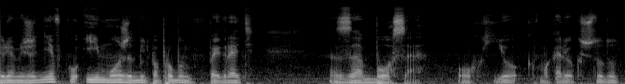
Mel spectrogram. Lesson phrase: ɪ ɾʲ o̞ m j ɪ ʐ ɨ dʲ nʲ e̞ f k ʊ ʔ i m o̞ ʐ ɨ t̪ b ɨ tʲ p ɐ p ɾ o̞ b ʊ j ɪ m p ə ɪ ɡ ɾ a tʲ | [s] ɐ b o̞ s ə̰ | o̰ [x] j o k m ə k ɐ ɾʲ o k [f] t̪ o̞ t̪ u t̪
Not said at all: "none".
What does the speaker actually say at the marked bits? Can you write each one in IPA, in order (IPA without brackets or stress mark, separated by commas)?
z, x, ʂ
